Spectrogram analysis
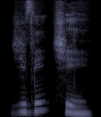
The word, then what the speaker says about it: Givenchy: Givenchy. Da Vinci. That's how they say it.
